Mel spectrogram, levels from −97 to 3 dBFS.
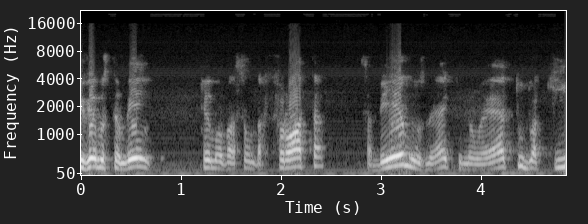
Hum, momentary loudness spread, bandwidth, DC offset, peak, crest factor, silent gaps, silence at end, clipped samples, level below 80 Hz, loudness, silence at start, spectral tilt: none; 15 LU; 7.6 kHz; under 0.1%; -4 dBFS; 12 dB; none; 0 s; under 0.1%; -50 dBFS; -17 LUFS; 0 s; -7 dB/octave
